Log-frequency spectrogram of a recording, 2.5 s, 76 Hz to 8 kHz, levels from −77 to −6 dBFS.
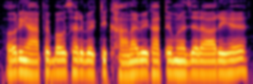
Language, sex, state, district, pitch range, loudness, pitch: Hindi, male, Jharkhand, Palamu, 140-145 Hz, -14 LUFS, 140 Hz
